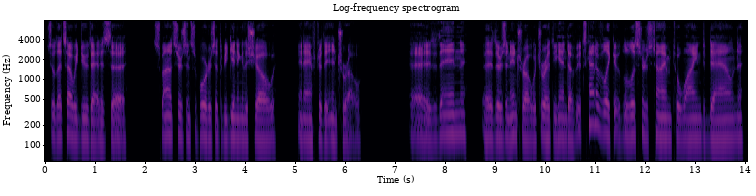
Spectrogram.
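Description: A man hosting a sleep podcast, rambling in a drowsy, meandering way and gently reassuring his listeners. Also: mid-range voice, level tone, normal speed, vocal fry, no room sound, clean studio sound. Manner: meandering, drowsy, self-interrupting.

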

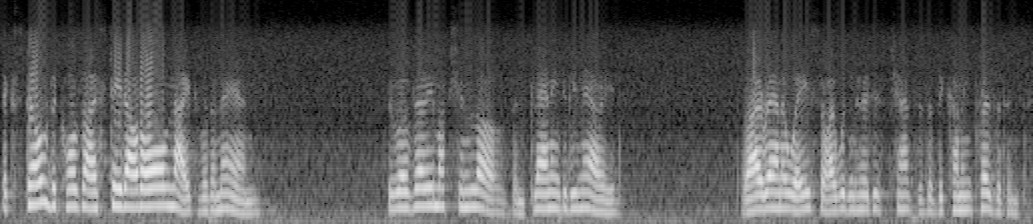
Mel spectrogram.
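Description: An actress playing a poised, principled, outspoken woman in a 1950s radio drama, measured and articulate. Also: mid-range voice, lightly acted. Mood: tender, earnest. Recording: muffled old radio broadcast.

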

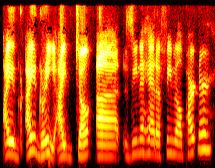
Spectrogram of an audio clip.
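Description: A man co-hosting a podcast, chatting casually about comics in a halting way as he searches for words. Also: sits high, fairly bright tone. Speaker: podcast co-host. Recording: dull, lo-fi sound.

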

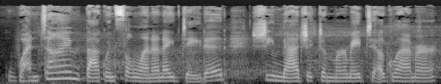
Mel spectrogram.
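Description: A woman's voice: on the low side, normal speed, a bit bright, slight background noise, natural voice. A woman playing a loyal, playful friend in an audio drama, speaking in a coaxing, affectionate way. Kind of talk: naturalistic audio drama acting.

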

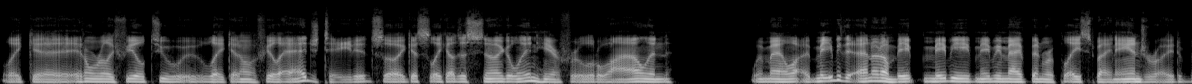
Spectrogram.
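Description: A man hosting a sleep podcast in a rambling, halting monologue, trailing off and interrupting himself with whimsical, self-deprecating humor. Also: mid-range voice, creaky, dry recording, clean studio sound. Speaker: podcast host.

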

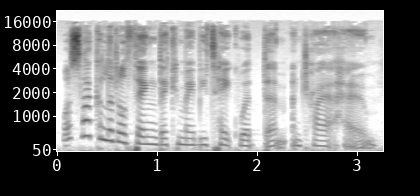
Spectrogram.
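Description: A woman's voice: lowish voice, big pitch swings, warm tone, no room sound. Chatty woman podcast host, dry sound. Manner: chatty, curious, quick to react with laughs and "ooh". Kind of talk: casual interview chat.

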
